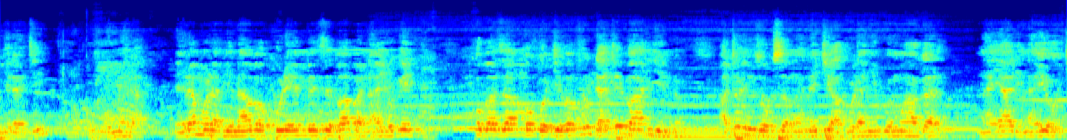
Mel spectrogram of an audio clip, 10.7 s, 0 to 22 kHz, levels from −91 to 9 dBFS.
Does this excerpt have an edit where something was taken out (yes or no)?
yes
